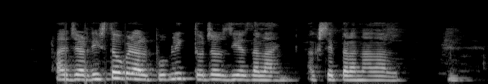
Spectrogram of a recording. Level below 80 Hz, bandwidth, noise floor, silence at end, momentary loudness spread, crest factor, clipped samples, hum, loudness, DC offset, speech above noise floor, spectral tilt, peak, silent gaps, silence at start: -60 dBFS; 7.8 kHz; -60 dBFS; 0.25 s; 15 LU; 16 dB; under 0.1%; none; -20 LUFS; under 0.1%; 40 dB; -5 dB/octave; -4 dBFS; 4.21-4.36 s; 0.55 s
